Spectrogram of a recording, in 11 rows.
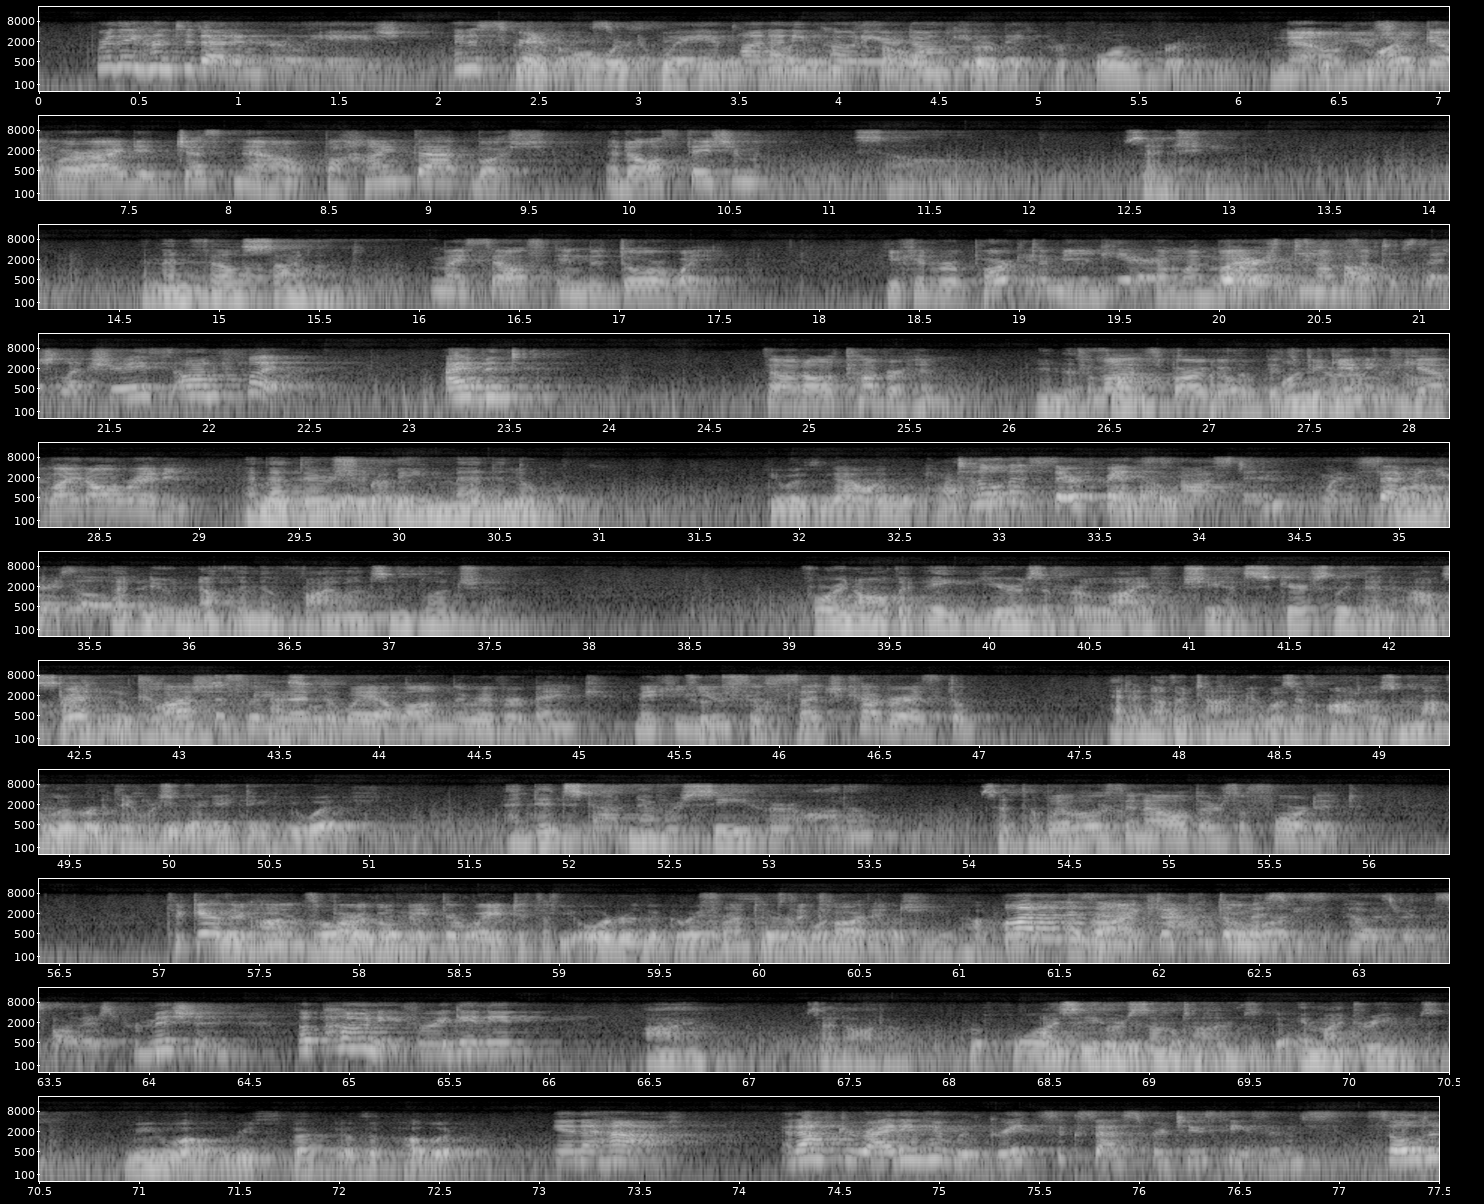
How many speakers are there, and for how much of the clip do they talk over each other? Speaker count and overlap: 4, about 32%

